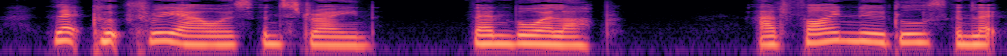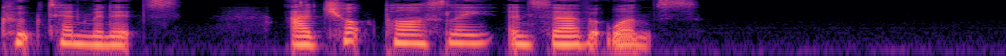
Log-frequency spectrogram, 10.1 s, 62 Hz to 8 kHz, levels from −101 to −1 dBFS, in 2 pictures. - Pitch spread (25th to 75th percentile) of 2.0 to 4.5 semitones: Yes, average, 3.2 semitones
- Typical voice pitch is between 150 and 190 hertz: Yes, medium, 185 Hz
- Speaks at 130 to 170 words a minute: Yes, average, 145 wpm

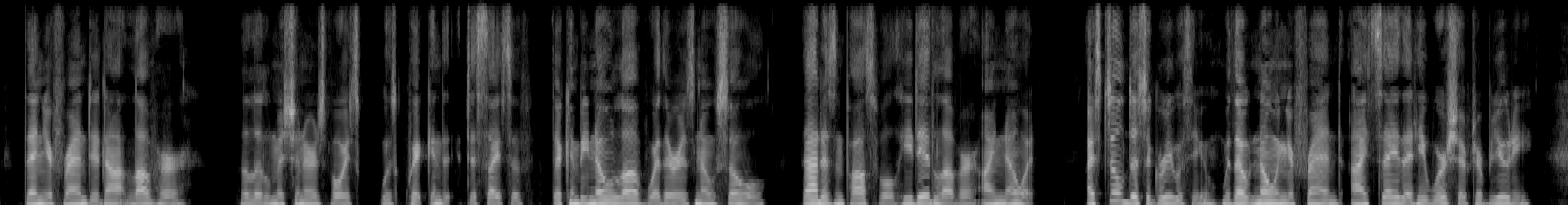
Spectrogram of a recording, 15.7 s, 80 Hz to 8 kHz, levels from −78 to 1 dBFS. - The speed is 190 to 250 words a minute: Yes, average, 195 wpm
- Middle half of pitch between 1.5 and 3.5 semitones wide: Yes, average, 2.8 semitones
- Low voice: No, medium, 180 Hz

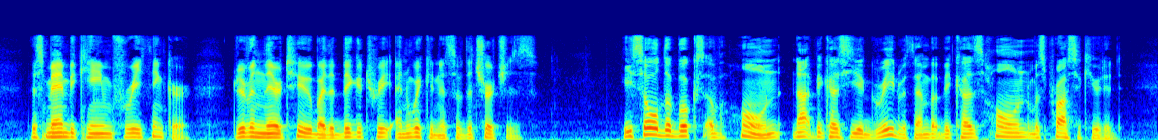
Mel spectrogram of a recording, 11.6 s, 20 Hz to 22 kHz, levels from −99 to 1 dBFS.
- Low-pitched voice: Yes, low, 110 Hz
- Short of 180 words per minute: Yes, average, 165 wpm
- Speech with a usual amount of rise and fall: Yes, average, 3.7 semitones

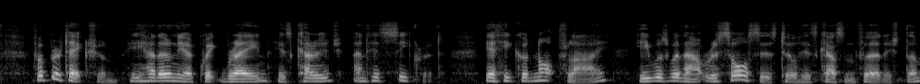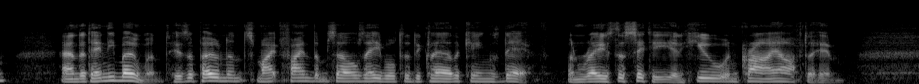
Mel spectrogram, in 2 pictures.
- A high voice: No, medium, 145 Hz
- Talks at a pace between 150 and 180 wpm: Yes, average, 170 wpm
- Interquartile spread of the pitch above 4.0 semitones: No, average, 3.6 semitones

